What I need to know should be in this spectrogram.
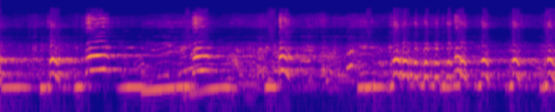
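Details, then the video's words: Captive siamangs in a small cage giving a loud territorial and pair-bonding song amplified by the inflatable throat sac: overlapping rising whoops and barking notes with steady low tones, dense and continuous. "Gibbon Monkey Loud Scream Singing Affe Siamang Schreie Laute Kehllaute"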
